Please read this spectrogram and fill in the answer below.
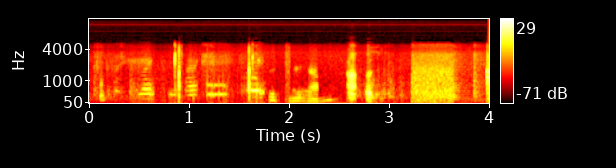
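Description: Choppy, broken-up voices over a telephone conference line, cutting in and out in short fragments, then a short burst of line hiss near the end.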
